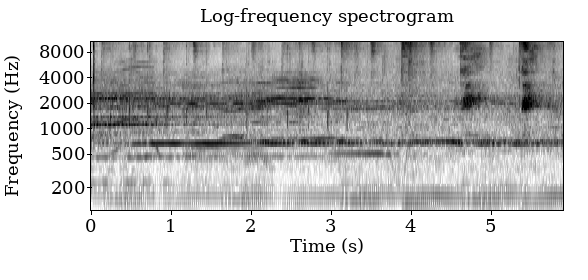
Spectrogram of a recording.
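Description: Live rock band playing: electric guitars and drums through the PA, with one long note held from about half a second in to the end.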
